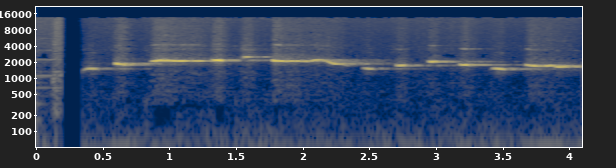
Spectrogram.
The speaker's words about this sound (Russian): С тех пор, если Эрнест совсем падал духом или страдал физически, он беспечно насвистывал, желая показать всем на свете, что происходящее с ним – ерунда.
